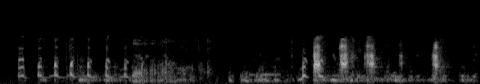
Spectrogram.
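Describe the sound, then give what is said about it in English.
A person imitates a chicken with a run of quick, rhythmic clucks, fairly loud, followed by a few sharper, louder squawking clucks, with no other talking. “Hey, I hear somebody clucking like a chicken.”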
